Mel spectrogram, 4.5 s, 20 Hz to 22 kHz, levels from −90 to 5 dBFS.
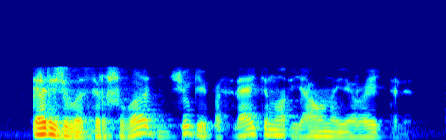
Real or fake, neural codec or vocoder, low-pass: fake; autoencoder, 48 kHz, 128 numbers a frame, DAC-VAE, trained on Japanese speech; 3.6 kHz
